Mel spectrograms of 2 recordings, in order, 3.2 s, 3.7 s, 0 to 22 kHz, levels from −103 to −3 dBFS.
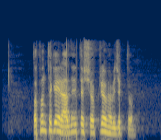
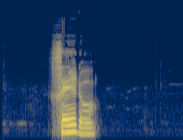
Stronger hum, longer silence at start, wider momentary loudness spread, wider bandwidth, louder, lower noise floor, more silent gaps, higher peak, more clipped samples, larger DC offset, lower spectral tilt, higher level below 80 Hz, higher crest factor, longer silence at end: neither; second, 0.65 s vs 1.05 s; about the same, 15 LU vs 14 LU; about the same, 8 kHz vs 8.6 kHz; second, -19 LUFS vs -16 LUFS; second, -61 dBFS vs -82 dBFS; neither; about the same, -2 dBFS vs -2 dBFS; neither; neither; about the same, -6.5 dB/octave vs -6 dB/octave; first, -56 dBFS vs -62 dBFS; about the same, 18 dB vs 20 dB; second, 0.55 s vs 1.8 s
